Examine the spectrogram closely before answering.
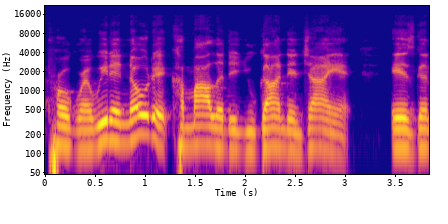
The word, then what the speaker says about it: Kamala: Is it Kamala? You know, they say K with like comma, or so Kamala.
